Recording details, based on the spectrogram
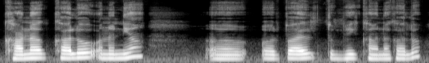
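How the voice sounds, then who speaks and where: A woman voicing a caring, gentle middle-aged mother. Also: mid-range voice, fairly even intonation, a little slow, no echo, lightly acted.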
